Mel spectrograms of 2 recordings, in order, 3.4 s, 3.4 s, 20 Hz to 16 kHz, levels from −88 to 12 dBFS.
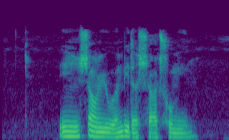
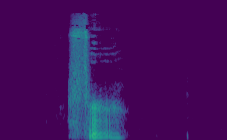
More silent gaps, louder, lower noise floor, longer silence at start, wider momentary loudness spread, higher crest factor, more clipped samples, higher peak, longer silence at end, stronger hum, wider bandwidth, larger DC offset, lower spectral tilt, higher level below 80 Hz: neither; first, -18 LUFS vs -31 LUFS; second, -52 dBFS vs under -90 dBFS; about the same, 0.9 s vs 1 s; second, 9 LU vs 15 LU; second, 18 dB vs 26 dB; neither; first, -2 dBFS vs -12 dBFS; second, 0.5 s vs 1.6 s; neither; second, 7.6 kHz vs 11.5 kHz; neither; first, -5 dB/octave vs -3.5 dB/octave; about the same, -54 dBFS vs -58 dBFS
